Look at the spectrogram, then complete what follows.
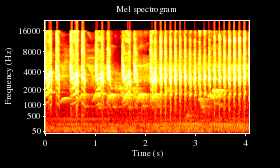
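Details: Long-tailed shrike singing as a lure to rouse other shrikes: rough scratchy phrases at first, then a rapid even train of high clipped notes, about five per second.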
